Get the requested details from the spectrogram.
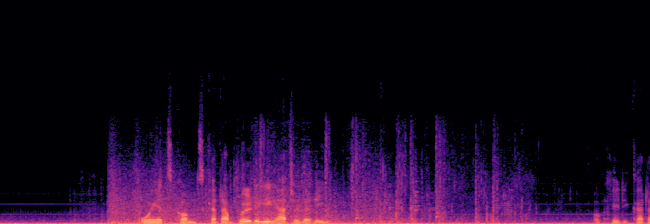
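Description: Battle sounds clash and crackle.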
